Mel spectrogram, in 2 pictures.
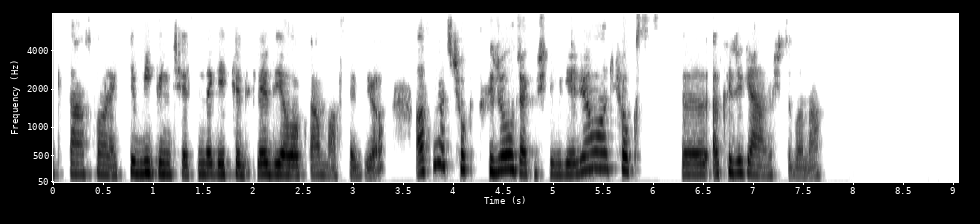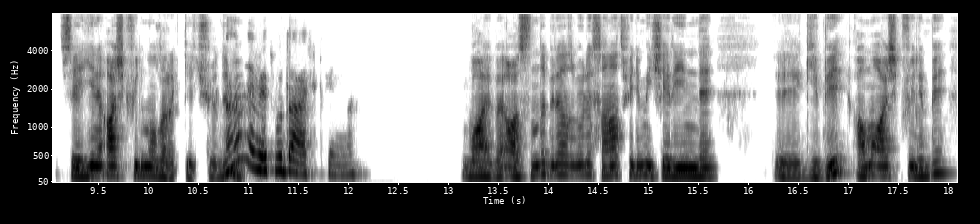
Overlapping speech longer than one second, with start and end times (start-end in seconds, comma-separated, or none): none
